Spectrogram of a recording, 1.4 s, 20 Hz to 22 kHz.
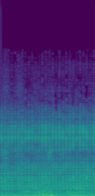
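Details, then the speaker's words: Cat 259D after engine rebuild, before first crank with radiator fitted, engine stopped: fast, even electric buzz pulsing steadily as the fuel pump primes; the pump sounds good, normal. "It don't sound, the fuel pump sounds good. You might as well go on and crank it."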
